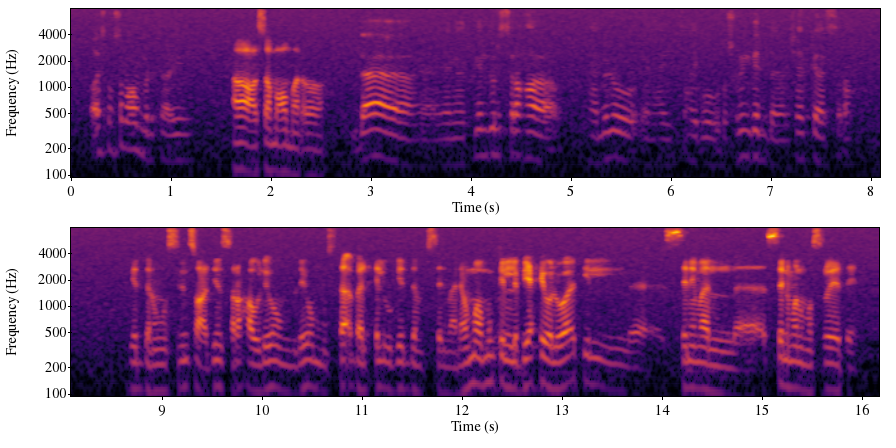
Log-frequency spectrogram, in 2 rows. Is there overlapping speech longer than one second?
No

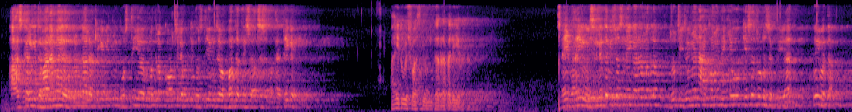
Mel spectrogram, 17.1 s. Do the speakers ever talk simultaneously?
No

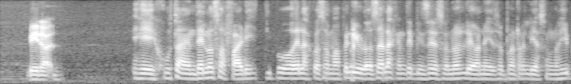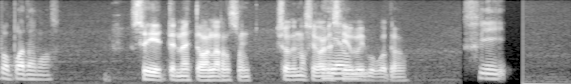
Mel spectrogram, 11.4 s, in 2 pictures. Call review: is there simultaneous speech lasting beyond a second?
No

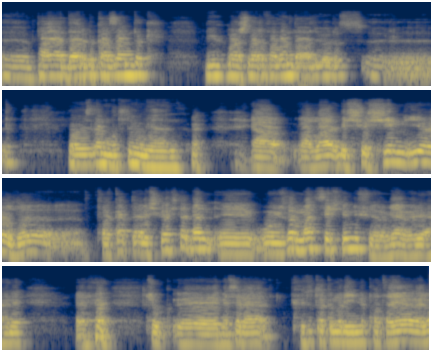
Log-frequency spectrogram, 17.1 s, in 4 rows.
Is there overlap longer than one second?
No

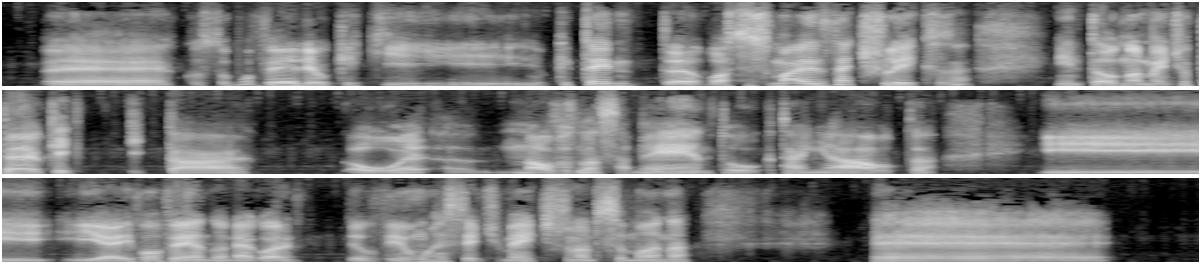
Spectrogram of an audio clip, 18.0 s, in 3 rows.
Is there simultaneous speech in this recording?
No

